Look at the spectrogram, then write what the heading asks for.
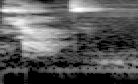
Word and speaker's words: Celt: The pronunciation of Celt should be with a hard K sound like Celt.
